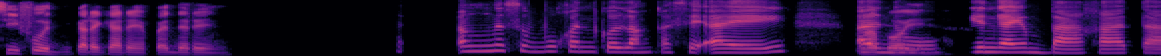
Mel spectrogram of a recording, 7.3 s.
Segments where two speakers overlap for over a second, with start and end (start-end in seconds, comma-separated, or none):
none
